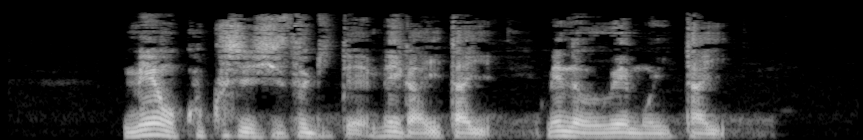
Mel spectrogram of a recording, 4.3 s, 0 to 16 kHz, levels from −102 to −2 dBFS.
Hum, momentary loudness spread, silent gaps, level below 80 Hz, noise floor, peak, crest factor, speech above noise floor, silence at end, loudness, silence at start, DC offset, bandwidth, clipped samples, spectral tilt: none; 6 LU; none; -56 dBFS; -84 dBFS; -6 dBFS; 20 dB; 59 dB; 0.7 s; -25 LUFS; 0.6 s; under 0.1%; 11.5 kHz; under 0.1%; -4.5 dB/octave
